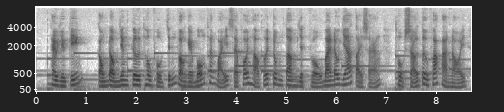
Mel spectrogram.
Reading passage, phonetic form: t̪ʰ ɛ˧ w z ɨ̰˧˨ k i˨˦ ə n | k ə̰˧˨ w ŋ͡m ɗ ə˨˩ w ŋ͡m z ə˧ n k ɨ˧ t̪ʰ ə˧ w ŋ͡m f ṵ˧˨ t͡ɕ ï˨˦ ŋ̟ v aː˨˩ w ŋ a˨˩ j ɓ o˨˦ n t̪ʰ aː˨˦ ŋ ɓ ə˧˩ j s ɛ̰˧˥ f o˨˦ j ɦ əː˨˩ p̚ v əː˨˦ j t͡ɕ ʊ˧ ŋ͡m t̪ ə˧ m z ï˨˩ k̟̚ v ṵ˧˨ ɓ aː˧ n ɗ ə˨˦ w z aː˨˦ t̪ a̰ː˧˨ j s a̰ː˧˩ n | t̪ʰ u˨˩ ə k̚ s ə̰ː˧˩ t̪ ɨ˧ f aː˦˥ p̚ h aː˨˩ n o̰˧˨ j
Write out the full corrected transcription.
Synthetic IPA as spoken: t̪ʰ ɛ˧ w z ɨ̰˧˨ k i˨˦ ə n | k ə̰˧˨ w ŋ͡m ɗ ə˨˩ w ŋ͡m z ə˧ n k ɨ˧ t̪ʰ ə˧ w ŋ͡m f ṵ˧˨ t͡ɕ ï˨˦ ŋ̟ v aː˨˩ w ŋ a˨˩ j ɓ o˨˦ n t̪ʰ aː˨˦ ŋ ɓ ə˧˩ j s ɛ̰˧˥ f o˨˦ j ɦ əː˨˩ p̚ v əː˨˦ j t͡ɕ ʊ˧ ŋ͡m t̪ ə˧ m z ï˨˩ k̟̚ v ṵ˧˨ ɓ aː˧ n ɗ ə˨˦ w z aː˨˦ t̪ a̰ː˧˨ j s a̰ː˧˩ n | t̪ʰ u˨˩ ə k̚ s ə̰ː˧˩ t̪ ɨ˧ f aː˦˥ p̚ h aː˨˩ n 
